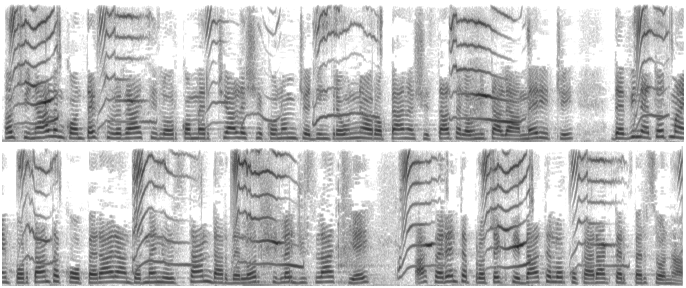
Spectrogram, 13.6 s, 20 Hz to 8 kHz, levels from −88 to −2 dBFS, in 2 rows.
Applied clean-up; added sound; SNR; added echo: none; Meow; 3 dB; none.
